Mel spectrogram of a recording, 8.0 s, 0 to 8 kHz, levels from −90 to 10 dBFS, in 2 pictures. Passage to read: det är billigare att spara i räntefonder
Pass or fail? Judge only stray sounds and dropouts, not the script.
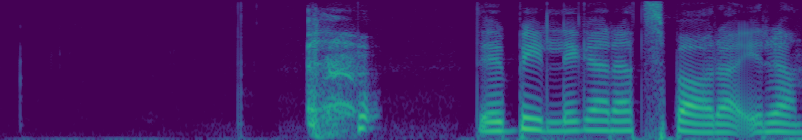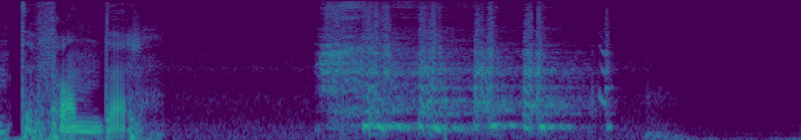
fail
